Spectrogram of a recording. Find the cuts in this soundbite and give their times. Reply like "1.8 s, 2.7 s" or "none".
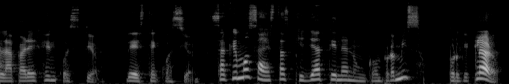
1.1 s, 2.1 s, 2.9 s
